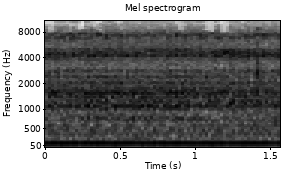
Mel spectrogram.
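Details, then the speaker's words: Oil additive load tester running on oil treated with UHP Innovation HP shot, holding 12 weights: steady, even low hum with no grinding, scraping or surging; smooth running under load, oil film holding, little damage taking place. "You can hear it, how smooth it is. And you can just hear that not a ton of damage is taking"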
